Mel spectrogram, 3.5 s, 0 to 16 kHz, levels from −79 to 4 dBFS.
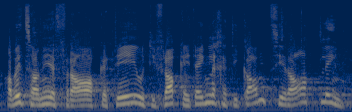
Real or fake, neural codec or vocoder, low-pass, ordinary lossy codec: real; none; 14.4 kHz; none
